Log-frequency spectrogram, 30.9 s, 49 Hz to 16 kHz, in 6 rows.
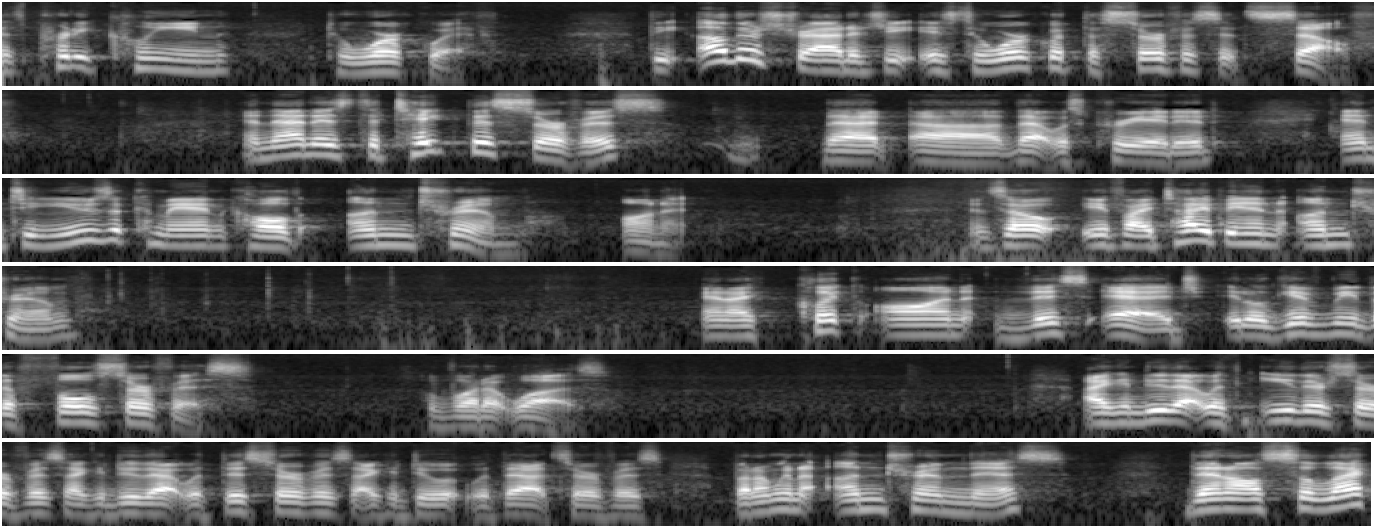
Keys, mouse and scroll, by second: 0.8 right click, 1.7 scroll down 1, 2.3-2.8 scroll down 3, 2.8-3.7 scroll, 4.2-5.4 scroll, 5.4 click, 7.6 scroll, 8.1 scroll, 10.3 scroll, 11.9 scroll, 14.9-17.2 typing, 15.2 scroll down 3, 19.2 click, 20.1 scroll, 20.9 scroll, 24.3 right click, 26.0 click, 30.4 click.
